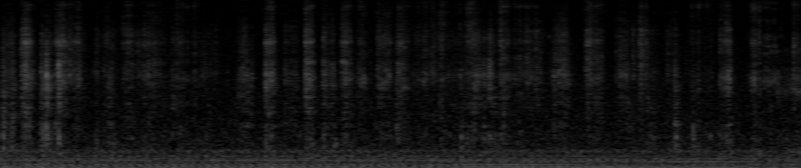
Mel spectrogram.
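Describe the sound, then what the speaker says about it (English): Scissors snipping washi tape into a circle for an art journal page, with close, rapid clicks and rasping cuts that repeat in short irregular bursts throughout. "I'm going to use my washi tape, and I'm going to cut this in a circular fashion"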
